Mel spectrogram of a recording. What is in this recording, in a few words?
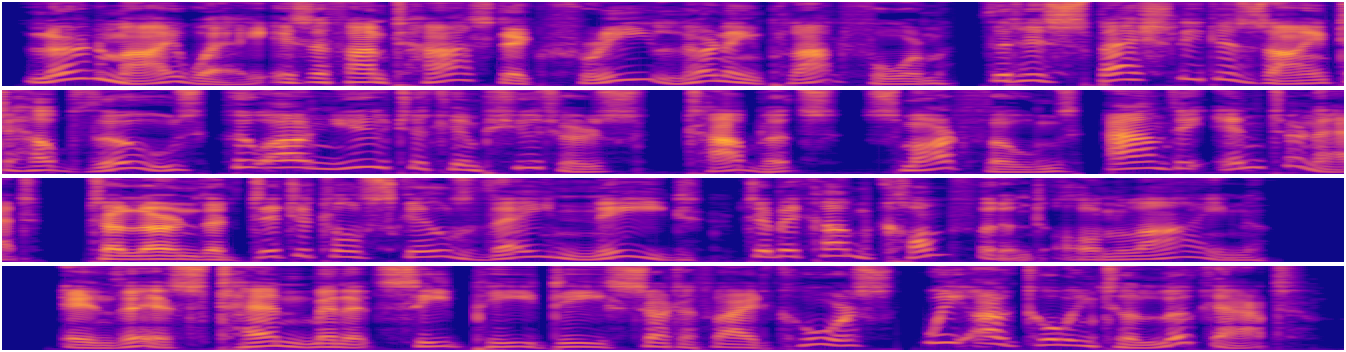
ELearning course narrator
